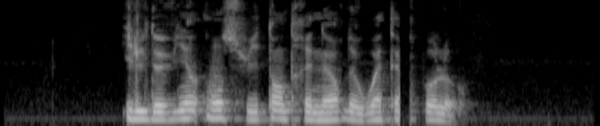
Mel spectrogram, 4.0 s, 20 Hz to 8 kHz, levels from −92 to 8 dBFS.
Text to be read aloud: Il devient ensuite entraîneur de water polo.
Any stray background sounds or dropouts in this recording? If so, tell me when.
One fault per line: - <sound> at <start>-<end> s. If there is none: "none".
- dropout at 2.7-2.7 s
